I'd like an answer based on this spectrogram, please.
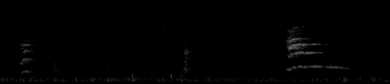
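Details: ['Sneak the cat, roughhoused by Ash, lets out a short faint mew early on, then near the end a bright, strong meow that bends down and trails off, amid quiet rustling.']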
